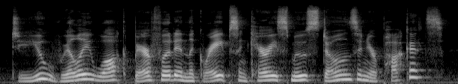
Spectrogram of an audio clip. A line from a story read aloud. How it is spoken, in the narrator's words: Abuelita laughed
